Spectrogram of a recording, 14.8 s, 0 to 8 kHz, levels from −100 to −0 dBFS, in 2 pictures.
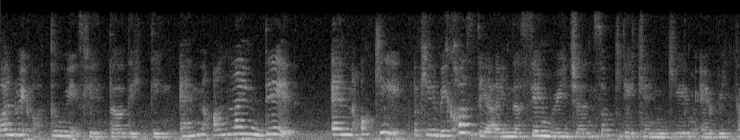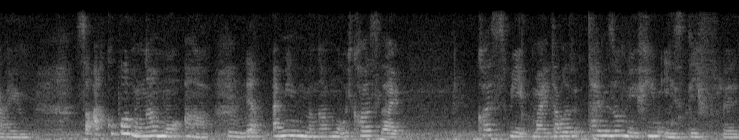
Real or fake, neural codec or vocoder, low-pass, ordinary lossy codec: real; none; 7.2 kHz; none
